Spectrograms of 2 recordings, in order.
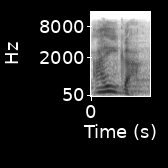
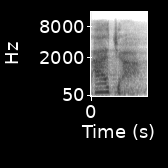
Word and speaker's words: haya: No se dice aiga, se dice haya.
